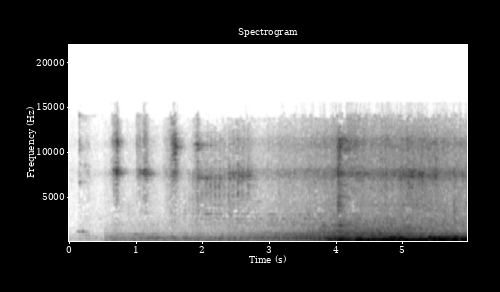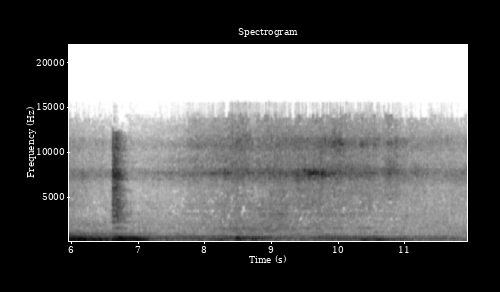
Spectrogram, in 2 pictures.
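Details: Steady background rumble like a passing vehicle swells and fades, with faint hiss and clicks and no clear animal calls.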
